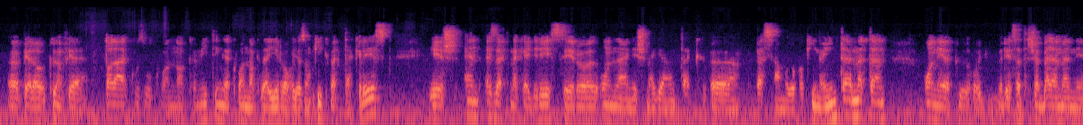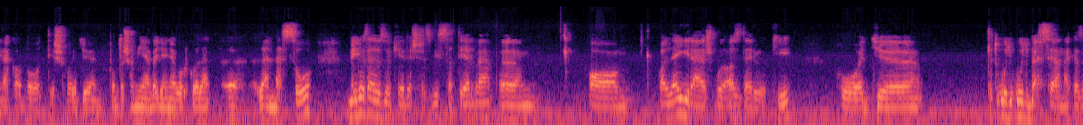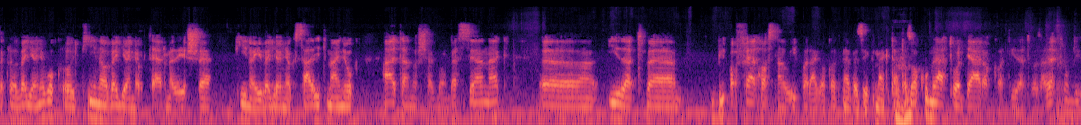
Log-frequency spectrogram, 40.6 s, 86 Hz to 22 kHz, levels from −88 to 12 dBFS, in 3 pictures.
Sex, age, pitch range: male, 30-49, 95-110 Hz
